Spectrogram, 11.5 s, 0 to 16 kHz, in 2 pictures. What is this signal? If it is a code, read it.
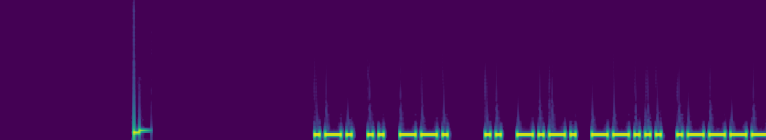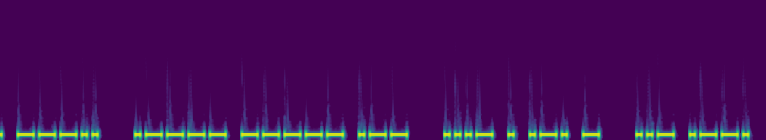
Morse code, heard as a keyed tone, about 30 wpm, 700 Hz. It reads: RIG IC718 10W VERT UP
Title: Practice QSO - Exchange 2 - Info - 30wpm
